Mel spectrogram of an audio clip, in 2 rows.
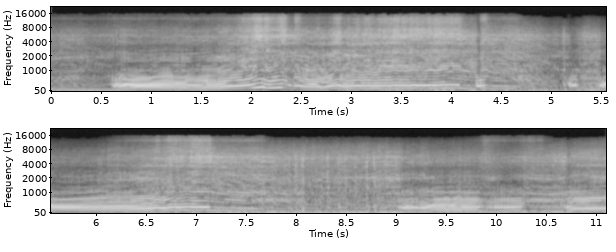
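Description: Beta 125 RR Racing two-stroke motorcycle engine revving hard under throttle, its pitch rising and falling. It backs off briefly about four to five seconds in, runs softer for a couple of seconds after about seven seconds, and ends with short bursts of throttle.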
